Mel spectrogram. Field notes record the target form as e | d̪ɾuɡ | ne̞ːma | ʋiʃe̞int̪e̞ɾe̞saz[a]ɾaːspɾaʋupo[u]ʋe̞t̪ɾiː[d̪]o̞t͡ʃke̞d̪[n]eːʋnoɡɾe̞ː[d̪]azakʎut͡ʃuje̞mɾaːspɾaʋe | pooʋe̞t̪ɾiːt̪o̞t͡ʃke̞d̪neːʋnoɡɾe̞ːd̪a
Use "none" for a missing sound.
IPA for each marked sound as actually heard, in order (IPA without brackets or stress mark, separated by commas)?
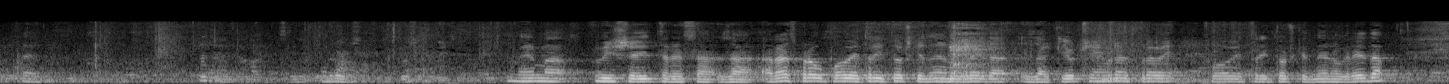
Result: a, o, t̪, n, d̪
